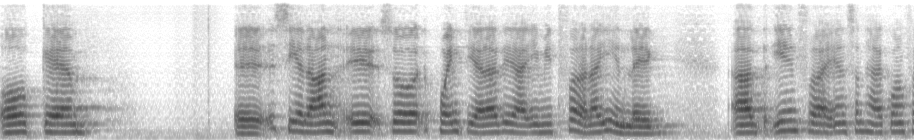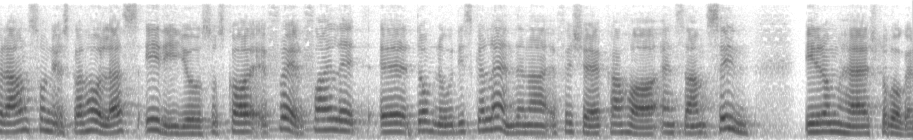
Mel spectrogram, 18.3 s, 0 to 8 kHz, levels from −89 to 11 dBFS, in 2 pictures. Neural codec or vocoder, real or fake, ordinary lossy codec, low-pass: codec, 16 kHz, 0.4 kbps, LongCat-Audio-Codec; fake; none; 7.2 kHz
